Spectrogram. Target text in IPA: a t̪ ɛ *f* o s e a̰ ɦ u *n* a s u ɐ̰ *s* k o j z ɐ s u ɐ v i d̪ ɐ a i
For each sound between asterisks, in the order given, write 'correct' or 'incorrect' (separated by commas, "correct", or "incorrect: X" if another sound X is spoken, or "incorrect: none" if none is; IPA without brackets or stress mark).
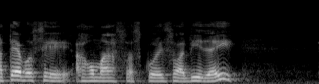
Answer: incorrect: v, incorrect: m, correct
